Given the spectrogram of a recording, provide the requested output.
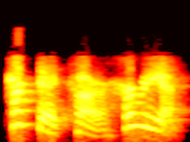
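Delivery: impatient mother rushing her daughter; pushy ghost voice. Retold or imitated. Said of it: "I hear a woman's voice going".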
